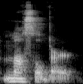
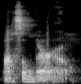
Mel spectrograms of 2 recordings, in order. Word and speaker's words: Musselburgh: But the other hat that I wanted to talk about is the Musselburgh, like Edinburgh, Musselburgh. I think somebody said that was how to say it.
